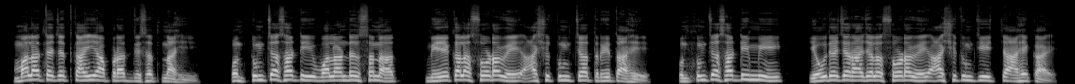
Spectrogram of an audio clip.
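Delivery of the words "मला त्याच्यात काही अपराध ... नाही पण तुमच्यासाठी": plain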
